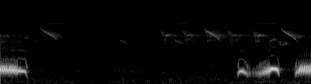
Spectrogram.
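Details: Spotted dove (tekukur) with a medium, loud 'Kuk 1' voice rich in fill notes. A coo ends, a quiet gap follows with faint thin chirps of other birds, then a fresh phrase begins with wavering notes and a full coo.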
